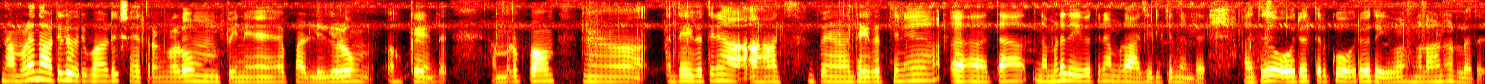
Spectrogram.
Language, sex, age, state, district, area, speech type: Malayalam, female, 30-45, Kerala, Kozhikode, urban, spontaneous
